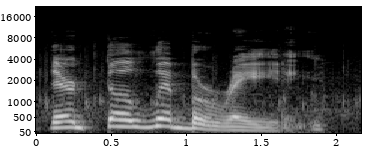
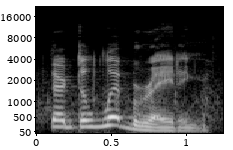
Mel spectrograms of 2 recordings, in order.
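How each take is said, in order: First: The word is said slowly and carefully. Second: The word is said at an ordinary pace.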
